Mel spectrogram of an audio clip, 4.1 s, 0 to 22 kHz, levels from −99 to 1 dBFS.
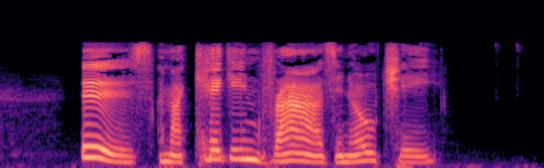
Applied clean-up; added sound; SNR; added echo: neural mask model Resemble Enhance denoiser.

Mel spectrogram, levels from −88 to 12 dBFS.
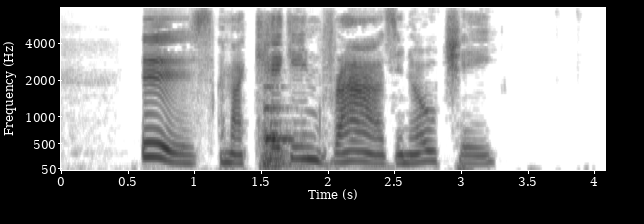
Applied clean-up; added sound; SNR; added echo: classical method spectral subtraction.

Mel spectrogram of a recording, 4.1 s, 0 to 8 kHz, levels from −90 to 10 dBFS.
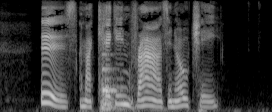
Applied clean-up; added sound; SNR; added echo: none; Bowed string instrument; 3 dB; none.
